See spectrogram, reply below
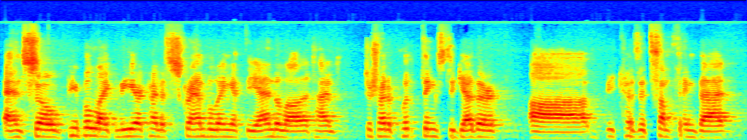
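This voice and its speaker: A man's voice: a little high, level tone, normal speed, hardly any pauses, a little mellow, rough recording. A young man, a sound engineer, answering interview questions over a call in a thoughtful, rambling way with many restarts.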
